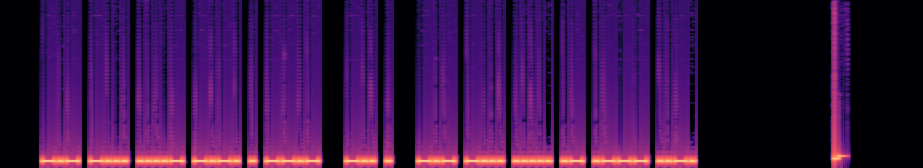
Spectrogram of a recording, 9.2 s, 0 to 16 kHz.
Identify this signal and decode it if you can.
Morse code, heard as a keyed tone, about 30 wpm, 700 Hz. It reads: KB4CEQ DE KB5AJF
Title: USA Callsign DE Callsign 30wpm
